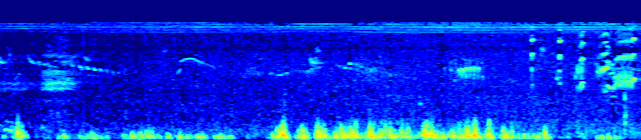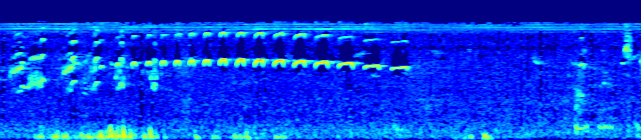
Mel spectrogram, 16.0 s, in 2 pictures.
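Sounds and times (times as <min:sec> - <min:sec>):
bird calling with repeated notes: 0:06.6 - 0:13.2.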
